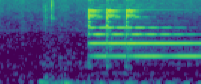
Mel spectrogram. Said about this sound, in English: Let's ring the bell.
